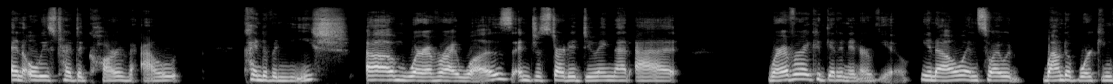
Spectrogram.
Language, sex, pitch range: English, female, 180-210 Hz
